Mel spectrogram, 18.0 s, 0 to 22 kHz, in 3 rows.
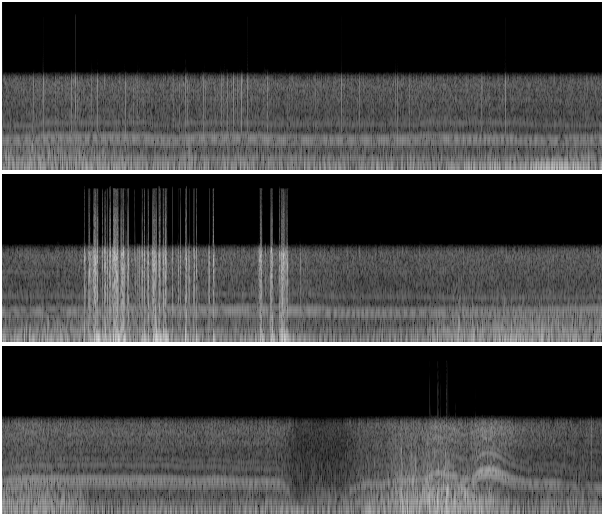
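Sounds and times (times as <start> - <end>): loud crackling bursts: 0.0 - 9.4
noisy audio link: 0.0 - 18.0
quadcopter motors whining: 0.0 - 18.0.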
